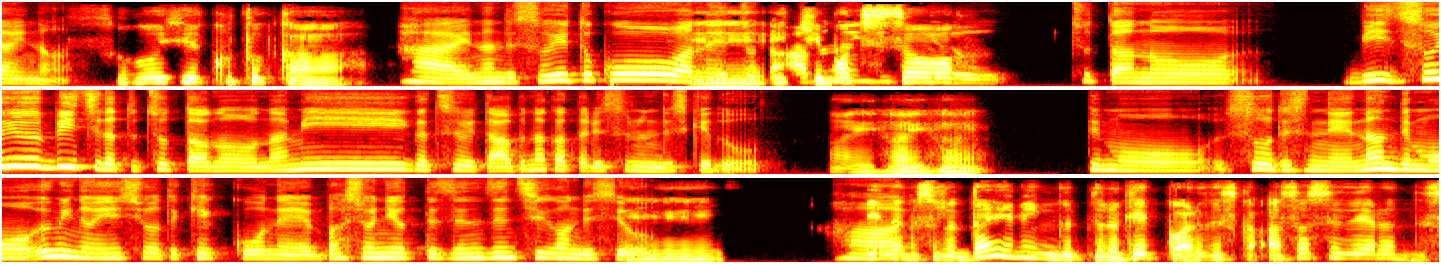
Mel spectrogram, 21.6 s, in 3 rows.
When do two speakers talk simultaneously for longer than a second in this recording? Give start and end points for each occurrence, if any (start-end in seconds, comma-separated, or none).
3.4-4.8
